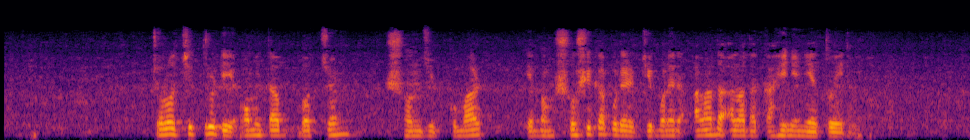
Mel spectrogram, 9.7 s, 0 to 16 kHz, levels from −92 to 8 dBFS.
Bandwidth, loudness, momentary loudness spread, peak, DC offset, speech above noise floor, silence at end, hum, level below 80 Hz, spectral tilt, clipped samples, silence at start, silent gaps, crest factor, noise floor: 7.6 kHz; -20 LUFS; 12 LU; -2 dBFS; under 0.1%; 25 dB; 0.05 s; none; -58 dBFS; -6.5 dB/octave; under 0.1%; 0.3 s; none; 18 dB; -45 dBFS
